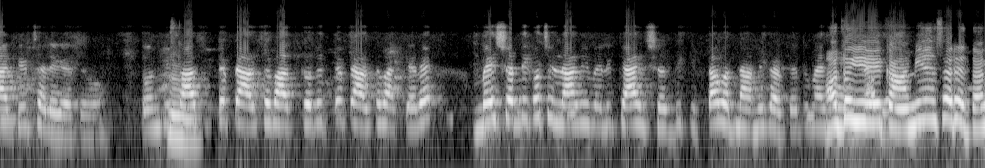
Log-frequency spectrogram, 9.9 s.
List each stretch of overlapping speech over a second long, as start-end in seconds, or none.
none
